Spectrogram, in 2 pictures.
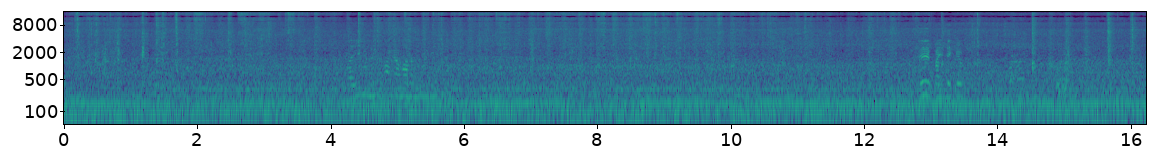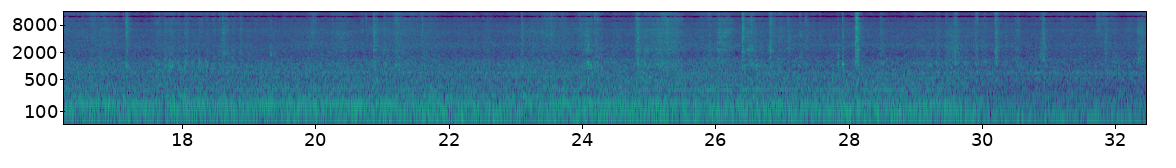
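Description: Concrete mixer truck's engine running steadily at raised revs during a pour, a constant drone that drops off near the end.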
